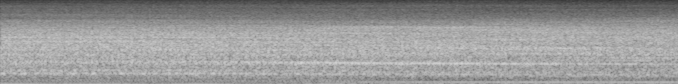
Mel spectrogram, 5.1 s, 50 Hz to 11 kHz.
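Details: 1998 Ford Taurus 24V, 76k miles, hard to start, cold idle: steady low buzz with a faint higher tone over the engine hum, source unknown; happens only when cold and goes away after a few miles of driving.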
